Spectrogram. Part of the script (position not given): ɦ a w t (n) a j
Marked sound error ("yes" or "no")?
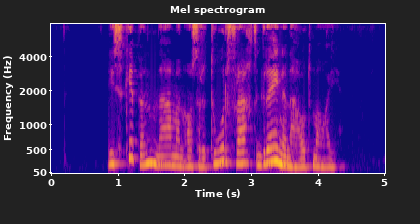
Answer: yes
